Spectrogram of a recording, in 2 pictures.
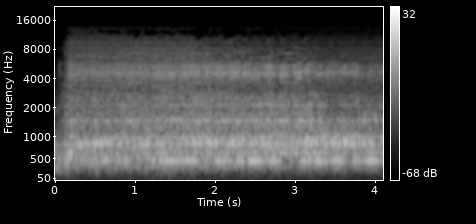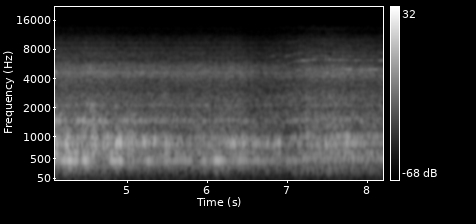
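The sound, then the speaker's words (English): A stand mixer with a dough hook kneads dough, its motor giving a steady, loud whirring drone with a high whine, churning continuously with slight wavering and a small dip near the end. “I'm going to put this dough hook right in here like this. And I'm going to raise this up. And I'm going to go ahead and stir this in with the machine.”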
